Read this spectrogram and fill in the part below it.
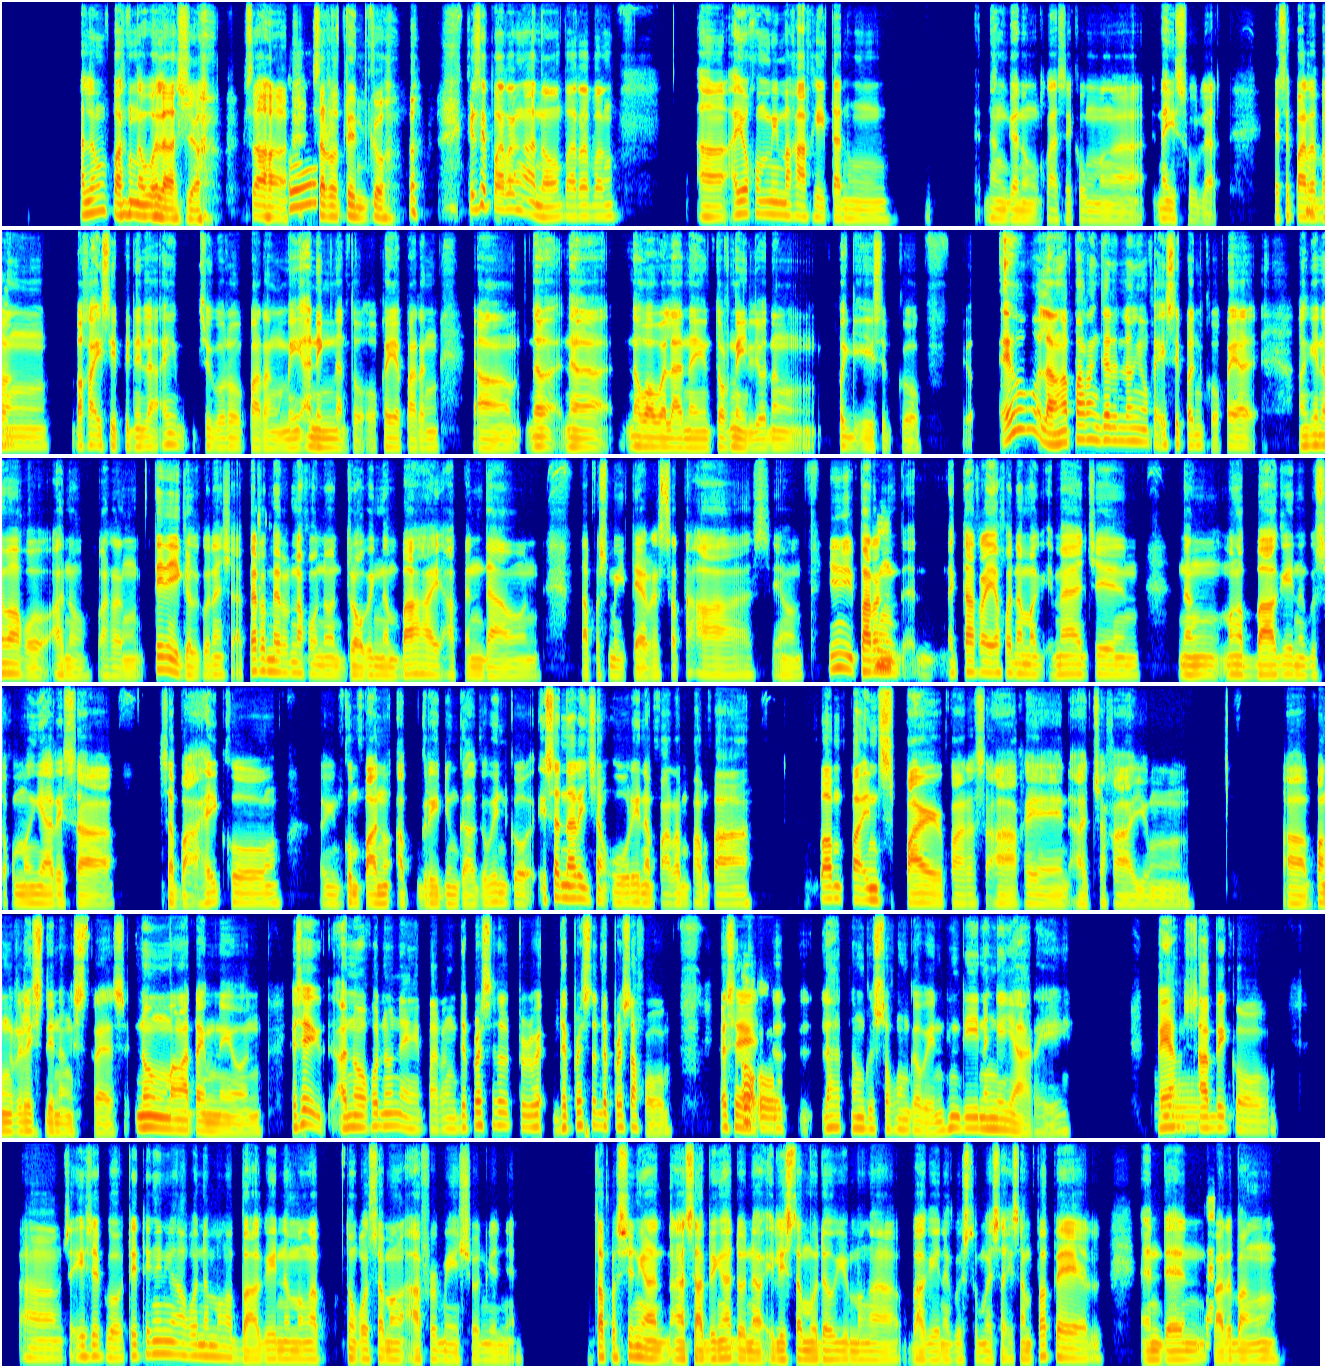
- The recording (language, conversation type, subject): Filipino, podcast, Ano ang ginagawa mo para manatiling inspirado sa loob ng mahabang panahon?
- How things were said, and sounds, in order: chuckle; other background noise; tapping; sniff; in English: "affirmation"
